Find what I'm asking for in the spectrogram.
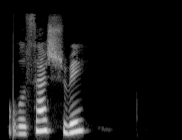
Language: Pashto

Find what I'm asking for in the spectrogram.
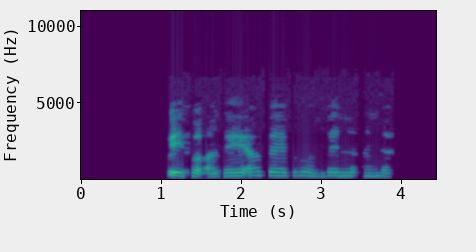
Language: Bafut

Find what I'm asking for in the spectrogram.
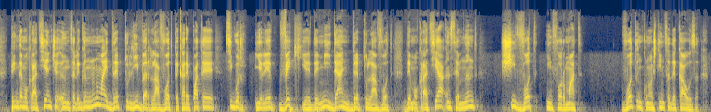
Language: Romanian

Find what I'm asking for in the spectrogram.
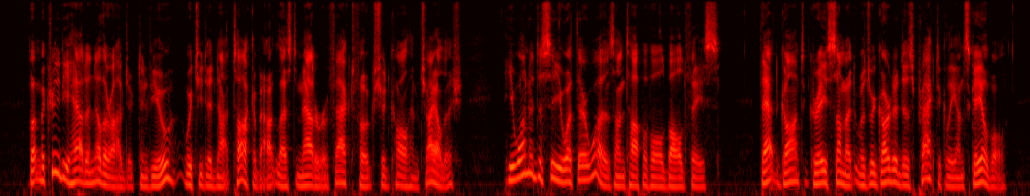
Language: English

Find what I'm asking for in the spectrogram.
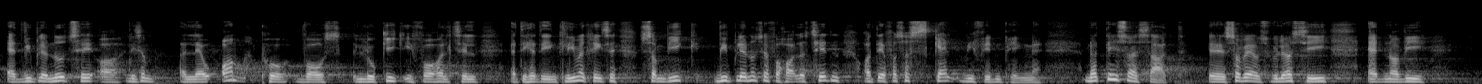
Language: Danish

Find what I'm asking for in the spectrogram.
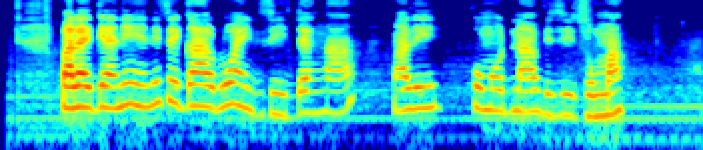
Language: Masana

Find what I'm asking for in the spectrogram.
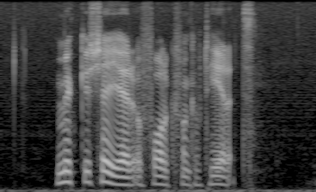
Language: Swedish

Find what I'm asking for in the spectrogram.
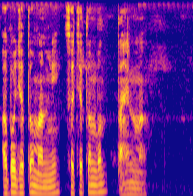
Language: Santali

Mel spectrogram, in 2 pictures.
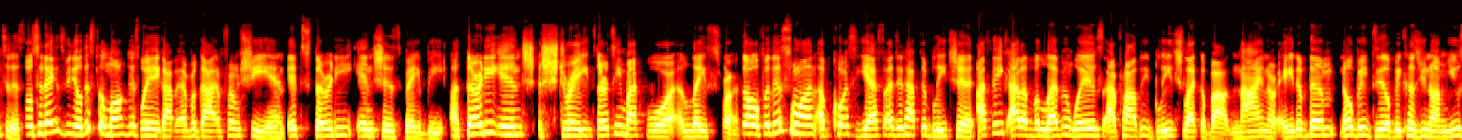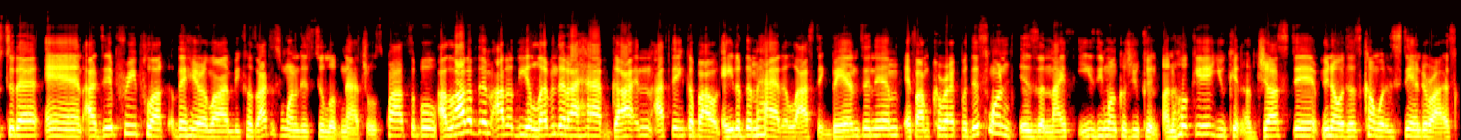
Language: English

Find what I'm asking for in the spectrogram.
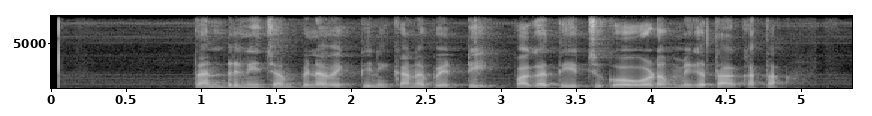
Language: Telugu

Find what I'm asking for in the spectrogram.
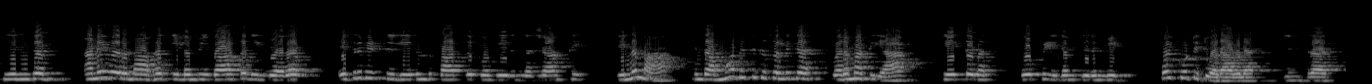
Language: Tamil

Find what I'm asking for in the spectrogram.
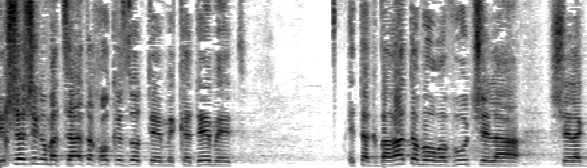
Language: Hebrew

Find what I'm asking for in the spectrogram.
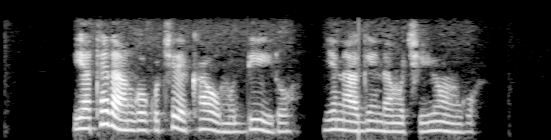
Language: Ganda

